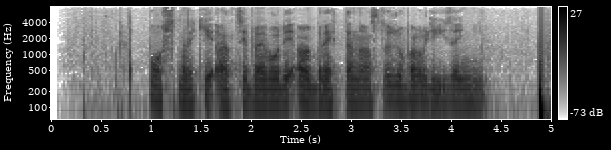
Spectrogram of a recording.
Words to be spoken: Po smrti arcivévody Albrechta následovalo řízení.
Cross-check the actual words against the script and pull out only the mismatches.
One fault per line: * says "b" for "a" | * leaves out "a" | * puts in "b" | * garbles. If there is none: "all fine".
all fine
